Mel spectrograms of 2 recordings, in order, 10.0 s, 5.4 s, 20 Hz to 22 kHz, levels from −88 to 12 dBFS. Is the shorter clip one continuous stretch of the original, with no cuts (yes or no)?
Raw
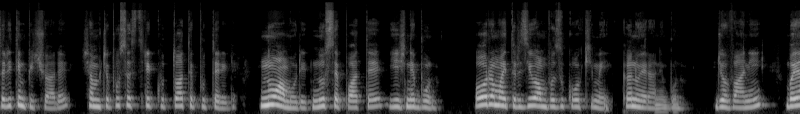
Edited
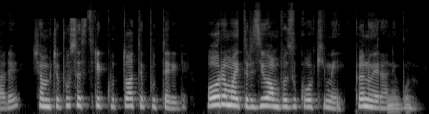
no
